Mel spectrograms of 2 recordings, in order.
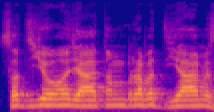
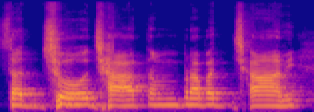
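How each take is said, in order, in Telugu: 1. మొదటి పదం స్పష్టమైన 'dy' శబ్దంతో పలకబడుతుంది. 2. మొదటి పదం 'jj' అనే ద్విత్వ శబ్దంతో పలకబడుతుంది. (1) "ఇదే మంత్రం చెప్తా ఇట్లానే చెప్తా"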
